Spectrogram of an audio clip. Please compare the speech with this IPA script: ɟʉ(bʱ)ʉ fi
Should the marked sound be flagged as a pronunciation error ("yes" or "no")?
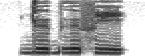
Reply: no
